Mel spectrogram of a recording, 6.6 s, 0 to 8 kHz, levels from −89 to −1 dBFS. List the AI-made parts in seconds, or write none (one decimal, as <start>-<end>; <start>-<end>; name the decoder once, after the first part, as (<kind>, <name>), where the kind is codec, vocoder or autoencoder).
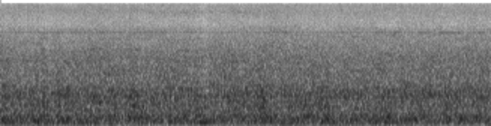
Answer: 0.0-5.4 (codec, SNAC)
